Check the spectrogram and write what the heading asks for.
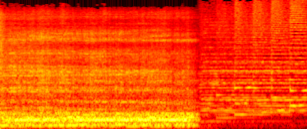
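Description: Gas flame effect firing a fireball, a loud rushing roar that stops abruptly about two-thirds of the way in, followed by electronic background music.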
